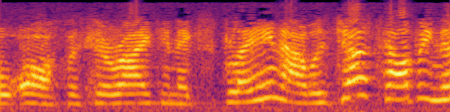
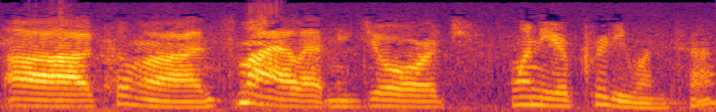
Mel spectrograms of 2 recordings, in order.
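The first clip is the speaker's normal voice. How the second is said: coaxing; 11 semitones lower than usual. Acted. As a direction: wheedle him into a smile. Wife coaxing husband lowly.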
